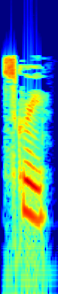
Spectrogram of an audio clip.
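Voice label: "screw", British; Time, history; Thời gian, lịch sử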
